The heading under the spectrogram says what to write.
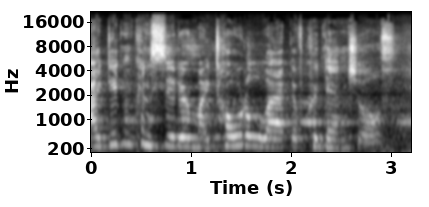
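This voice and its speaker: A high-pitched woman with an American accent, plus noticeable background noise and audible room echo. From Staten Island, New York. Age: 70s. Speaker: former journalist, honorary degree recipient. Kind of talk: commencement acceptance speech.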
